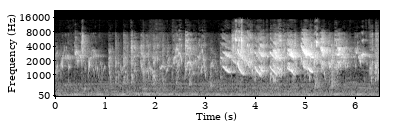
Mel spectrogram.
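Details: Budgies keep up fast, scratchy chatter that turns into a louder, harsh, buzzy warble halfway through, with rapid repeated notes about three per second over a faint background hum.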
